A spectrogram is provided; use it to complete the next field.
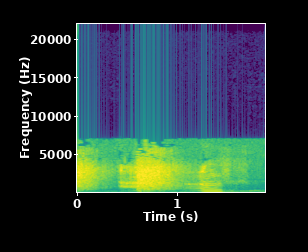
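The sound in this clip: A single pistol gunshot rings out as a sharp, loud crack with a short rough tail, followed by a brief vocal cry.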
